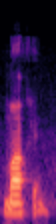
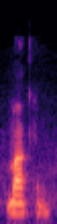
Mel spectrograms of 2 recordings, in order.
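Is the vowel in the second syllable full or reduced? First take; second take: reduced; reduced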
